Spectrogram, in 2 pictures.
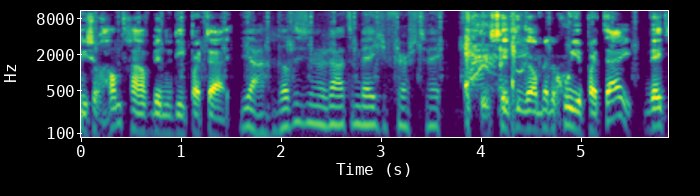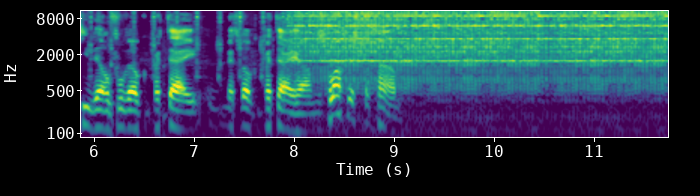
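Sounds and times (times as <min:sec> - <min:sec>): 
speech: 0:00.0 - 0:09.2
alarm clock ringing: 0:07.8 - 0:11.7.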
